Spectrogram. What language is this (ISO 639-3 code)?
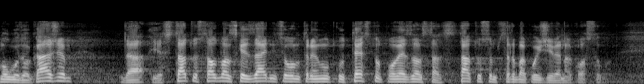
srp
